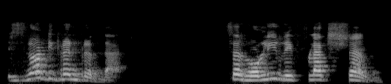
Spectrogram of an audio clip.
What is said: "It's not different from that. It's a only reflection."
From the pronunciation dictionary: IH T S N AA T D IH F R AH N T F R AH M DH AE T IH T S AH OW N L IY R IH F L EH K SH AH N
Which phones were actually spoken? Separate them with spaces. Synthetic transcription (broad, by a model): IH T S N AA T D IH F R AH N T F R AH M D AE T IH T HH OW L IY R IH F L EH K SH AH N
